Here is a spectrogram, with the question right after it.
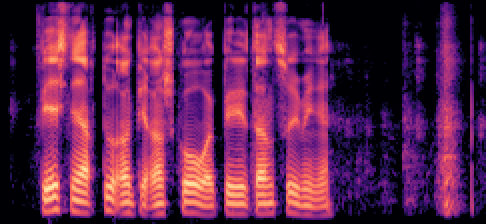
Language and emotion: Russian, neutral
